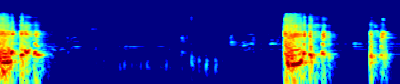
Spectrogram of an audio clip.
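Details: Constant barking cough: loud, harsh, deep coughing bouts with a barking quality, separated by quiet pauses.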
